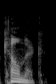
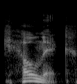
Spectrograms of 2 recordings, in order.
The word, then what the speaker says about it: Kelenic: This text, by the way, says it's two syllables, Kelenic. – Kelenic.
